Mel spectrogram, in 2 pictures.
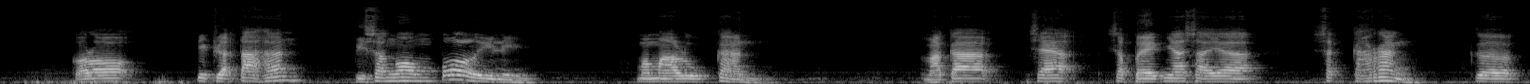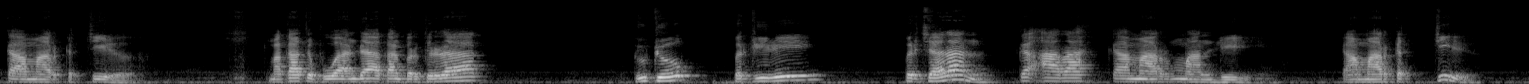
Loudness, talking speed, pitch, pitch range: -23 LUFS, 55 wpm, 120 Hz, 95-145 Hz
